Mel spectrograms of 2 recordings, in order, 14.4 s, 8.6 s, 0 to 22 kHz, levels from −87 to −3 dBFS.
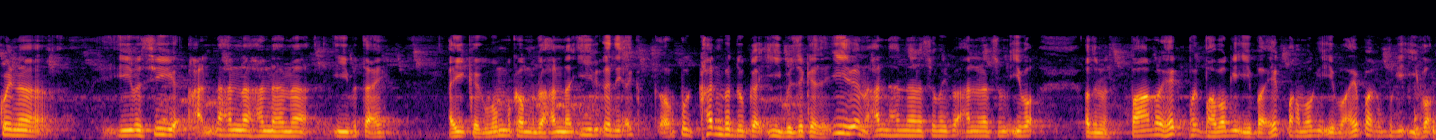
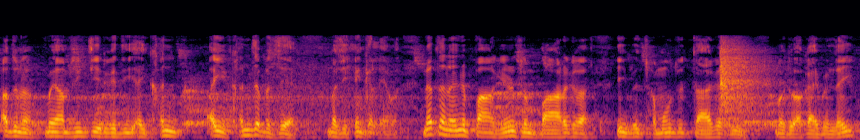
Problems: background sounds at intervals, background conversations at intervals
